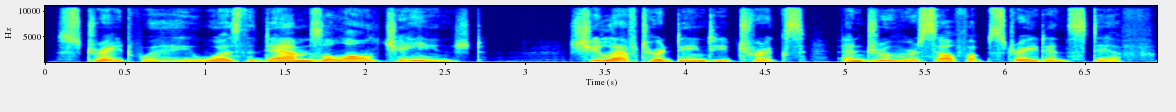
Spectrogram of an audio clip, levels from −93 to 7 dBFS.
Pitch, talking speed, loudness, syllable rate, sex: 205 Hz, 155 wpm, -19 LUFS, 3.7 syllables/s, female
